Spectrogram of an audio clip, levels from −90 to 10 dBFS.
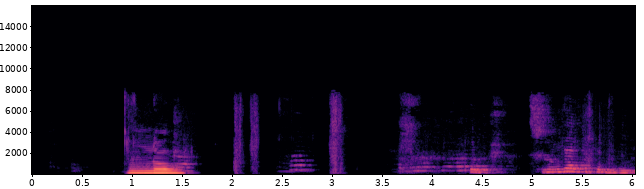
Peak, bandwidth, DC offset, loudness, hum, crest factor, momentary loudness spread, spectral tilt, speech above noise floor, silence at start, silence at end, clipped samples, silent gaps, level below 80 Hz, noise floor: -6 dBFS; 7.6 kHz; under 0.1%; -26 LUFS; none; 22 dB; 28 LU; -9 dB/octave; 34 dB; 0.95 s; 0 s; under 0.1%; 3.32-3.52 s; -68 dBFS; -59 dBFS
